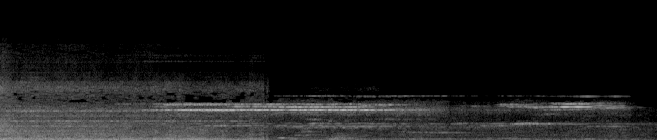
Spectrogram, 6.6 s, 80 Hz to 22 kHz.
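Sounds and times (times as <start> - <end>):
tram wheels squealing as it brakes at a station platform: 0.0 - 6.5.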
